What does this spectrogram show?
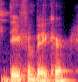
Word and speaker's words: Diefenbaker: And do you think that NATO, as was raised by a prime minister whose name I always mispronounce, Diefenbaker, Diefenbaker, yes. Diefenbaker, thank you.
